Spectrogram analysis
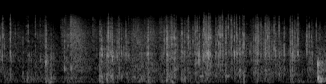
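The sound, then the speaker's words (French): Crinkling parchment baking paper being handled and laid out for a recipe, a steady rustle with quick crackly bursts, with no speech over it. “Donc, alors, on met bien du papier sulfurisé.”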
